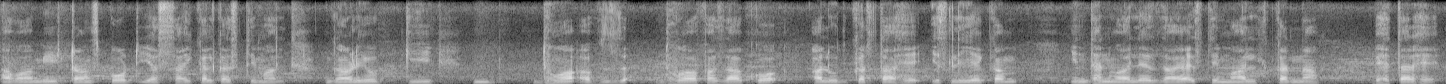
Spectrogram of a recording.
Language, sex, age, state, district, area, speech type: Urdu, male, 45-60, Delhi, North East Delhi, urban, spontaneous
